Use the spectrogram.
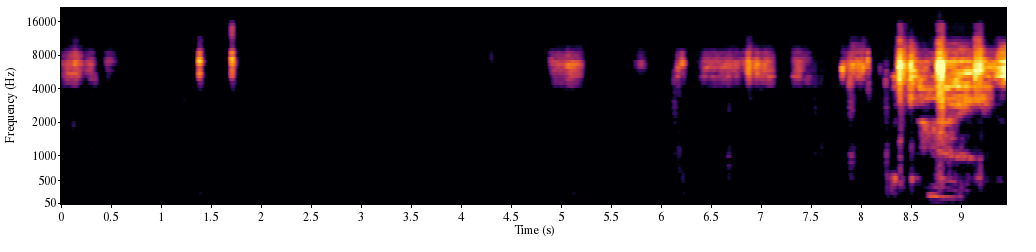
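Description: Scattered keyboard keystrokes tick sparsely and faintly across a quiet stretch, then give way to a louder, busier burst of noise at the end.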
